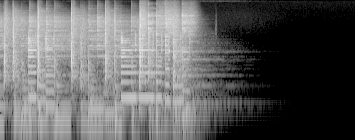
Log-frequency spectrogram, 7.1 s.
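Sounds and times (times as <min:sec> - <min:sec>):
frantic swinging 1960s underscore music: 0:00.2 - 0:04.4.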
